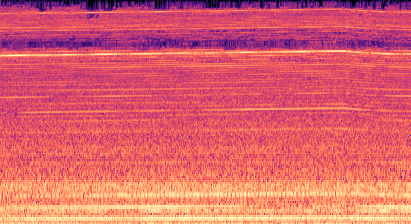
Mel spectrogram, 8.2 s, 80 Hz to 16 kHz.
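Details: Indesit Innex XWSC61252 washing machine, brought in for not draining, on spin test after repair: smooth, even spin with steady low hum and constant whir, no grinding, scraping or surging; spinning normally.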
